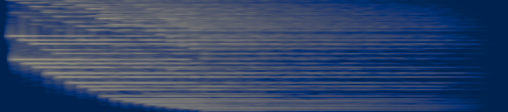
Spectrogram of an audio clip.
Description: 片头音乐

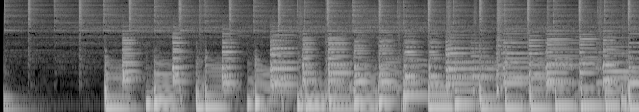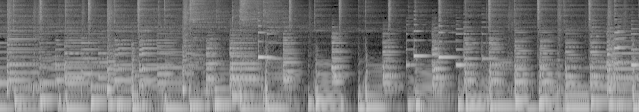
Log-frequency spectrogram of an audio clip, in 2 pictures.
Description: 专题片背景音乐

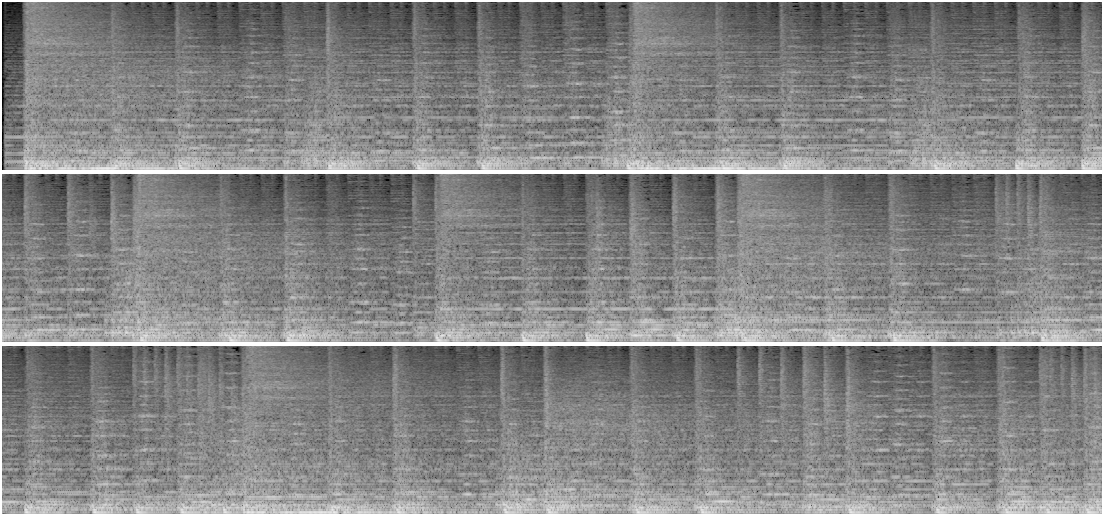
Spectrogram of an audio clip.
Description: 激情的背景音乐

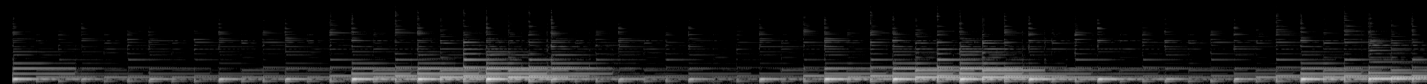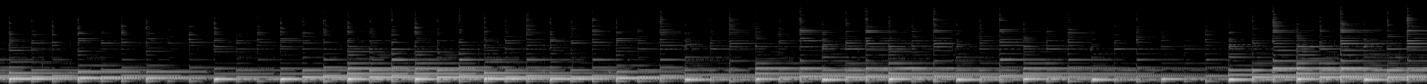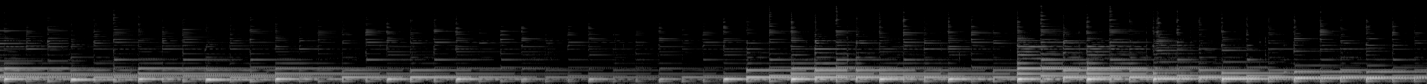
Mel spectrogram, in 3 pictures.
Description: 广告片音乐

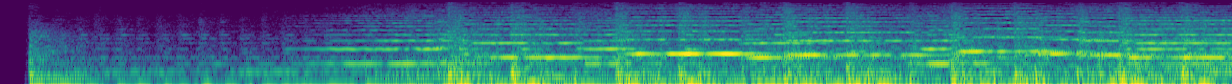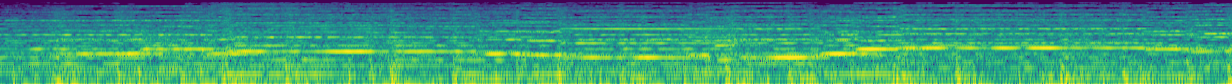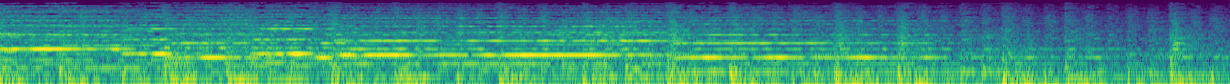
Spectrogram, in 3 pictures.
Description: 专题片背景音乐

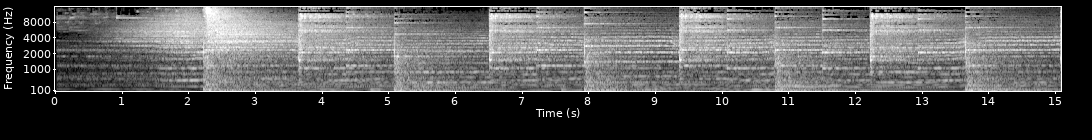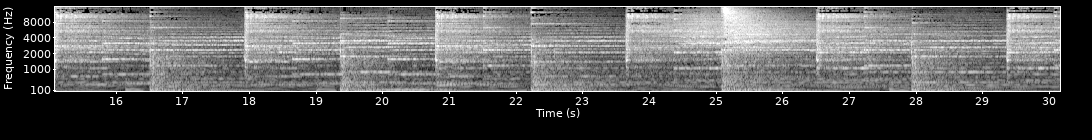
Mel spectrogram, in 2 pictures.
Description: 大气的背景音乐

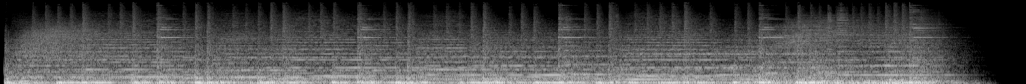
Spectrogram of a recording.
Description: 大气的背景音乐

